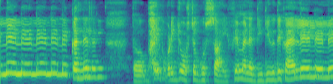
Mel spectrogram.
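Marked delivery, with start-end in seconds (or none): 0.0-1.0 high, loud sing-song taunt. Retold or imitated. Girl taunting her brother with her food, high and loud sing-song. 4.4-5.0 taunting. Retold or imitated. Teasing her sister.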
